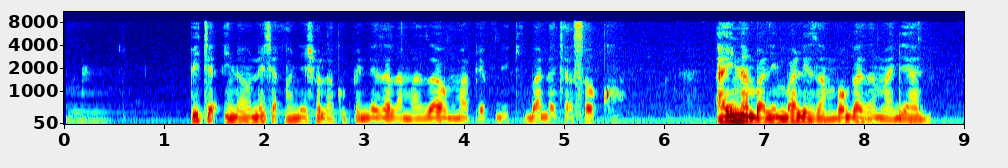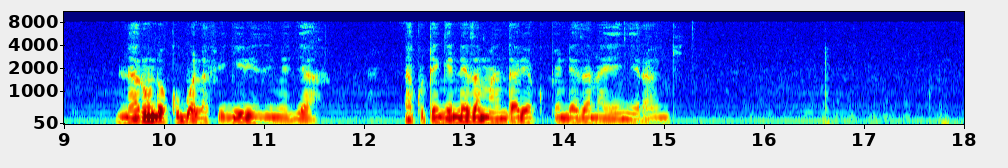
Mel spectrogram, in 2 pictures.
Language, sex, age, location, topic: Swahili, male, 25-35, Nairobi, finance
